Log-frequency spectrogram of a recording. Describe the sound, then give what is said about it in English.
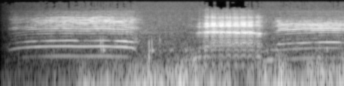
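Several grazing sheep in the English countryside bleat in overlapping, wavering calls, one after another for a few seconds, moderately loud, with no voices. “Grazing sheep adorn the English countryside, but with lamb prices soaring, the sheep are also a juicy target for thieves.”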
